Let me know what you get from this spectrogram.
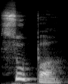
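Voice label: "soup", Romanian; gcompris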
